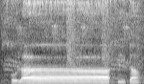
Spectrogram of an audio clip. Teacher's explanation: اولئک اس طرح پڑھنا ہے، اولئک لام کے اوپر مد متصل ہے، لہذا اس کو دراز کریں گے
